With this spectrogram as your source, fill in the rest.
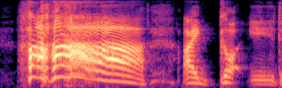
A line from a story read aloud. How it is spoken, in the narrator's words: declared Mum triumphantly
